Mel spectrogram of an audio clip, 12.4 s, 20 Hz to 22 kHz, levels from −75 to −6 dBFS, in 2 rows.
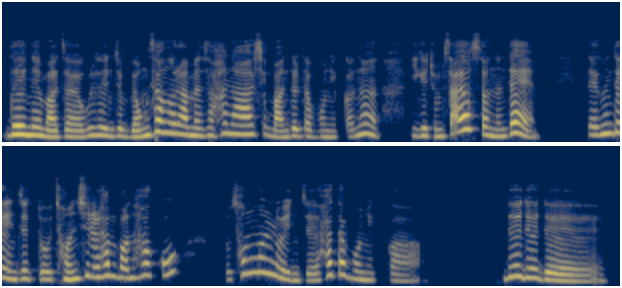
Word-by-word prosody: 네네 230 0 +5
맞아요. 175 -1 0
그래서 220 +1 0
이제 205 -1 -1
명상을 225 - +2
하면서 220 -3 +2
1 255 +1 +1
씩 245 -3 -7
만들다 190 +2 -2
보니까는 180 +7 -4 0.3
이게 210 +1 -3
좀 195 -1 -5
쌓였었는데 240 - +3 0.5
네 235 -1 -3
근데 270 +1 +1
이제 230 +1 -2
또 215 -1 -2
전시를 245 +8 +1
1 320 -2 +2
번 265 -2 +1
하고 335 +8 -3 0.4
또 215 - -12
선물로 385 - -1
이제 190 -3 -4
하다 340 - +2
보니까 195 -6 -7 0.8
네네네. 205 - -1
225 Hz, 280 characters per minute, -24 LUFS, 195-275 Hz, 0.8 s, 네네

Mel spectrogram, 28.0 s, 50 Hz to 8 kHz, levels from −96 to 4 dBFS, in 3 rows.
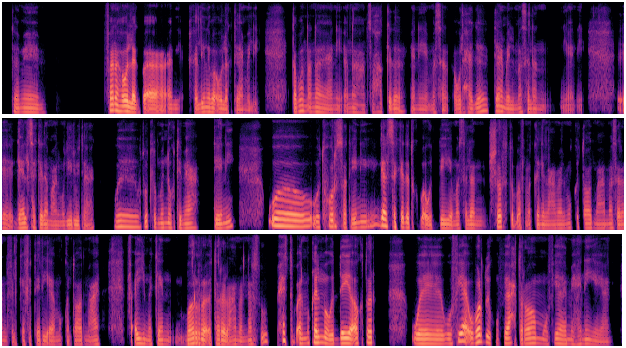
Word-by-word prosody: تمام. 110 -2 -3 0.9
فأنا 160 0 +6
هاقول 135 -2 +8
لك 105 -2 +6
بقى، 100 -1 +4
يعني 100 +1 -7
خلّيني 115 +5 -1
بقى 110 - +2
أقول 105 -1 0
لك 95 - -5
تعمل 90 -3 -8
إيه. - - -15 0.5
طبعًا 145 - -1
أنا 120 -5 -4
يعني، 95 -2 -8
أنا 110 -3 -9
هانصحك 95 - -14
كده، 105 +7 -4
يعني 95 -2 -9
مثلًا - - -10
أول 105 +1 -4
حاجة 115 +8 -4
تعمل 100 -6 -2
مثلًا 105 -4 -8 0.2
يعني - - -15 0.6
آآ - - -5
جَلسة 120 +1 -1
كده 110 0 0
مع 95 -3 -7
المدير 95 +2 -4
بتاعك، 100 +3 -6 0.3
و 150 -1 0
وتُطلب 140 -2 -4
منه 120 +1 -1
اجتماع 115 +1 -3 0.2
تاني، 125 +9 0 0.5
و - - +4 0.6
وت 140 - -2
فرصة 155 -5 0
تاني، 140 - -3
جَلسة 175 -7 +5
كده 130 -1 +2
تبقى - - -3
ودّية 105 0 -1
مثلًا، 105 +1 -3 0.2
مش - - -7
شرط 145 0 +2
تبقى - - -4
في - - -14
مكان 110 - -5
العمل، 105 0 -5
ممكن 120 +1 -10
تقعد 115 0 -3
معاه 110 0 -7
مثلًا 105 -2 -5
في - - -20
الكافتيريا، 105 -1 -5
ممكن 105 +3 -11
تقعد 110 0 -4
معاه 105 +1 -5 0.4
في - - -7
أي 125 0 +3
مكان 110 -1 -4
برّه 125 +1 +3
إطار 115 -2 +1
العمل 100 -1 -2
نفسه، 110 - -5
بحيث 205 -2 +2
تبقى - - +1
المكالمة 140 +2 +5
ودّية 130 +3 +7
أكتر، 150 +2 +2 0.6
و 125 -1 +5 0.3
وفيها 125 +11 +4
وبرضو 160 +3 +5
يكون 125 -2 -9
فيها 135 - +5
احترام 130 0 0
وفيها 115 +1 -2
مهنيّة 115 -2 -6
يعني. 90 0 -10
115 Hz, 175 wpm, -23 LUFS, 105-130 Hz, 0.9 s, هاقول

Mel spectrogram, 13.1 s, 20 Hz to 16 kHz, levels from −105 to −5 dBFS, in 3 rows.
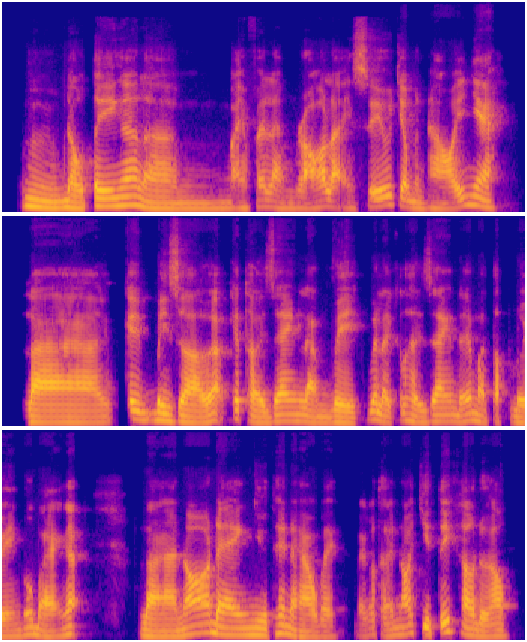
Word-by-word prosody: Ừm, 115 -5 +1
đầu 100 -3 +2
tiên 135 +1 +4
á 155 +1 +3
là, 100 -7 0
ừm, 95 +1 -8
bạn 100 -2 -7
phải 120 - -4
làm 100 -5 -6
rõ 100 - 0
lại 100 - -1
xíu 135 +9 -1
cho - - 0
mình 105 -4 -7
hỏi 95 +4 -1
nha, 145 -7 +1 0.4
là 100 -1 +3 0.2
cái 155 - +3
bây 130 -1 +1
giờ 100 -3 +4
á, - - +3
cái 160 - 0
thời 95 -1 +1
gian 120 +4 +1
làm 100 -4 -1
việc 95 -2 +1
với 145 - 0
lại - - 0
cái 130 - -7
thời 100 - 0
gian 115 +3 -1
để 110 - 0
mà 130 - -2
tập - - -6
luyện 100 0 -2
của 125 +1 -1
bạn 95 -5 0
á - - +2 0.5
là 95 -2 +2
nó 145 +10 +3
đang 120 -5 +2
như 120 -1 +1
thế 150 0 -1
nào 95 -7 +1
vậy? 95 0 -5 0.2
Bạn - - -13
có 125 - -9
thể 105 +1 -6
nói 130 +1 -2
chi 130 - +1
tiết 170 - +4
hơn 120 -3 +2
được 100 - 0
hông? 105 +1 0
105 Hz, 250 wpm, -25 LUFS, 100-125 Hz, 0.5 s, tiên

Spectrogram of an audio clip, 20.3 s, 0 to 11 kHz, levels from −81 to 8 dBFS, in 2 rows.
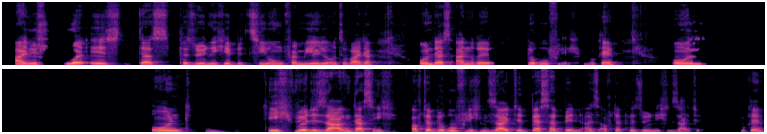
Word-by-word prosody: Eine 135 +3 +5
Spur 140 -1 +3
ist 120 - 0 0.2
das 115 0 +1
Persönliche, 120 +2 0
Beziehung, 110 +1 -4
Familie 105 0 0
und 90 - -6
so 95 - -9
weiter 130 +6 0 0.6
und 120 -1 +3
das 110 -1 +3
andere 110 -1 +1 0.5
beruflich, 105 -3 -4
okay? - - -2 0.7
Und 130 -1 +2 2.8
und 135 -2 +2 1.0
ich 140 -2 +1
würde 140 -2 +4
sagen, 115 0 +5
dass 120 0 +2
ich 115 +2 -9
auf - - 0
der 120 - +3
beruflichen 135 -1 -2
Seite 100 0 +2
besser 115 +1 +1
bin 105 -1 -3
als - - -9
auf - - -10
der - - -5
persönlichen 90 -2 -9
Seite, - - -10 0.5
okay? 175 - -2
115 Hz, 100 wpm, -25 LUFS, 105-130 Hz, 2.8 s, Eine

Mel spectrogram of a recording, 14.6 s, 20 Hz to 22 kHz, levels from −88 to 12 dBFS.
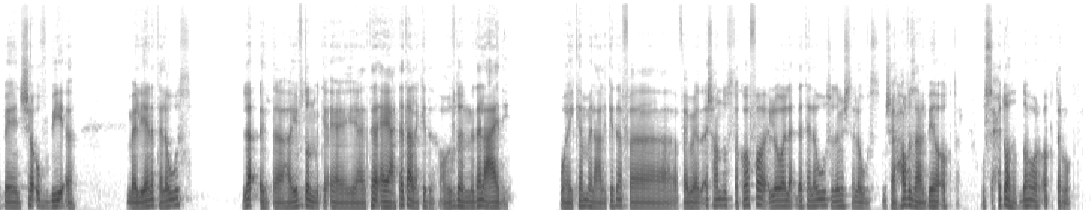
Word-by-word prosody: بينشأوا 90 +9 0
في 95 -3 -10
بيئة، 90 -6 +1 0.7
مليانة 90 +6 +3
تلوث، 120 +5 0 0.8
لأ - - +3
أنت 90 -1 -3
هيفضل 90 +8 +2
مك 90 +2 -4
هيعت 85 0 -1
هيعتاد 100 0 +4
على 90 - +5
كده 80 -2 -4
هو 85 - -6
هيفضل 105 +5 +2
إن 95 -1 0
ده 115 - +4
العادي، 95 -5 +3 0.6
وهيكمل 95 +5 -1
على 85 -2 -2
كده 110 +7 -2
ف 115 -5 -7 0.7
فما 90 +1 +1
يبقاش 90 - -2
عنده 120 +1 0
الثقافة 125 +2 0
اللي 105 +2 +1
هو 110 - +5
لأ 110 -1 +1
ده - - 0
تلوث 110 +3 -2
وده 100 +1 0
مش 105 0 -4
تلوث 90 -4 -5
مش - - -6
هيحافظ 125 0 +2
على 85 - +4
البيئة 100 +2 +2
أكتر، - - -8 0.2
وصحته - - 0
هتتدهور 110 +3 -1
أكتر - - -5
وأكتر. - - -10
100 Hz, 175 wpm, -24 LUFS, 90-115 Hz, 0.8 s, على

